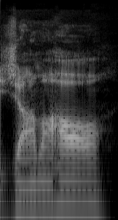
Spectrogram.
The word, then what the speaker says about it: Jamahal: getting Yuri pahasa with Jamal Hill I don't know I call him Jamal Hill it's actually jamahal is the way it's spelled but I hear people say it both ways so I'll probably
